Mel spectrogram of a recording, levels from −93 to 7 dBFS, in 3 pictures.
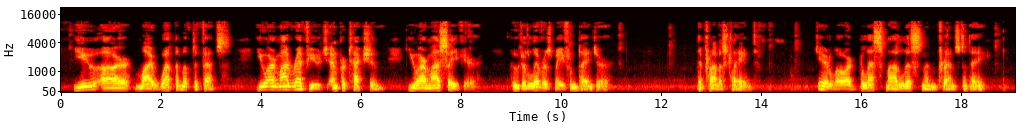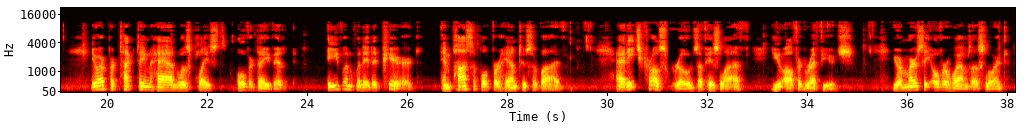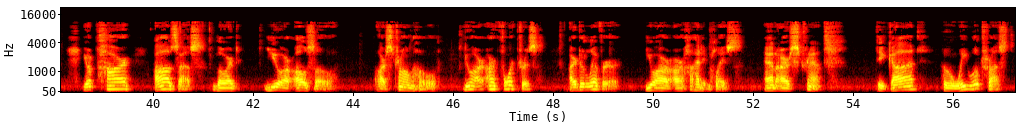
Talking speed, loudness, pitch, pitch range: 95 wpm, -19 LUFS, 125 Hz, 105-150 Hz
